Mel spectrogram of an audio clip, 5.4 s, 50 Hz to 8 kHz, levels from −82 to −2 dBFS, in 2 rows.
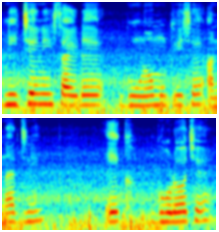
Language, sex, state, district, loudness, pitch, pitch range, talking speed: Gujarati, female, Gujarat, Valsad, -17 LUFS, 220 Hz, 210-230 Hz, 100 wpm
